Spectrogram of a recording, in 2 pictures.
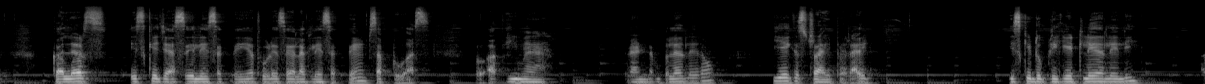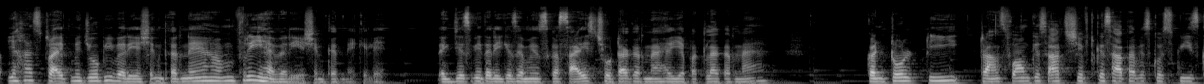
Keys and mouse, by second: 0.0 click, 1.5 click, 3.6 click, 5.7 alt+BackSpace, 7.4 ctrl+d, 12.6 shift+click, 15.2 click, 16.2 ctrl+shift+click, 20.1 alt+shift+click, 22.2 click, 23.0 ctrl+shift+click.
